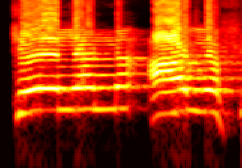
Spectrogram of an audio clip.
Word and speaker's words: knife: KNIFE knife, K is a silent letter.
